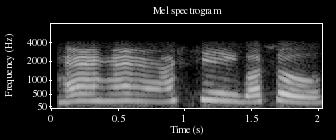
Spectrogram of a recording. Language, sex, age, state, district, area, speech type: Bengali, female, 45-60, West Bengal, Hooghly, rural, conversation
